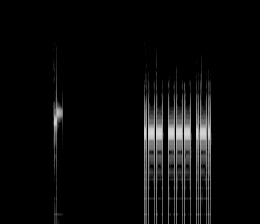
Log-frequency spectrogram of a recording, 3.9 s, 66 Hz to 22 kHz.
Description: Morse code, heard as a keyed tone, about 42 wpm, 700 Hz. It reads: WOR
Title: Top Three Letter Combinations in Words 40wpm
